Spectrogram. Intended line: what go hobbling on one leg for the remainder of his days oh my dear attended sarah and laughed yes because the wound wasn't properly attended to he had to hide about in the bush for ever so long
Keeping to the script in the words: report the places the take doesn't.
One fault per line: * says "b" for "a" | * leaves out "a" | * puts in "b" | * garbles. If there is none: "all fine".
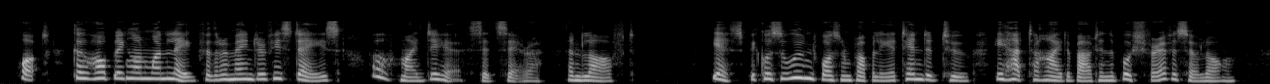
* says "said" for "attended"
